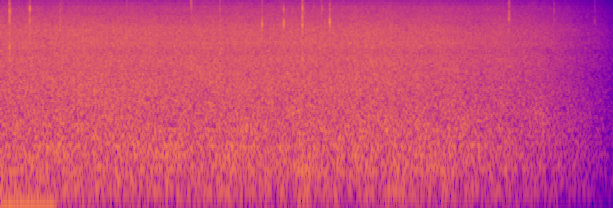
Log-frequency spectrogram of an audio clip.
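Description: A bonfire crackles and pops.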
